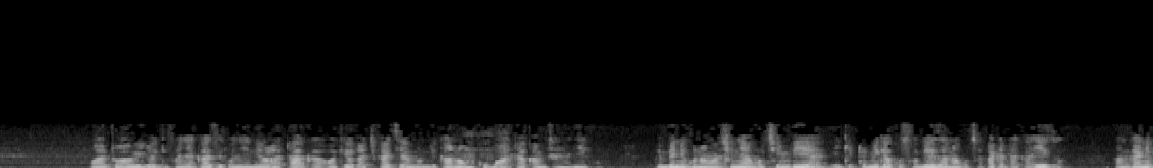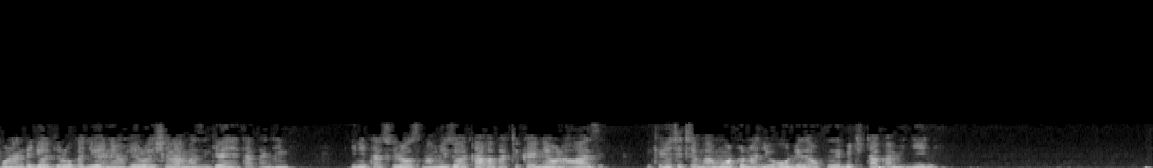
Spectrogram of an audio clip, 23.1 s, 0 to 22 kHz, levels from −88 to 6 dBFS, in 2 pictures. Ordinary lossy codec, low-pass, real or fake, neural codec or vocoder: MP3, 24 kbps; 7.2 kHz; fake; vocoder, 22.05 kHz, 80 mel bands, Vocos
